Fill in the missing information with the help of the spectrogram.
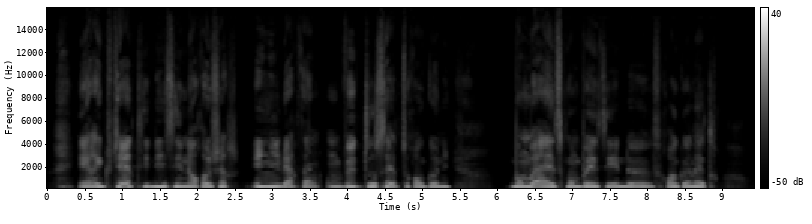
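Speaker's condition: Cerebral palsy; childhood speech

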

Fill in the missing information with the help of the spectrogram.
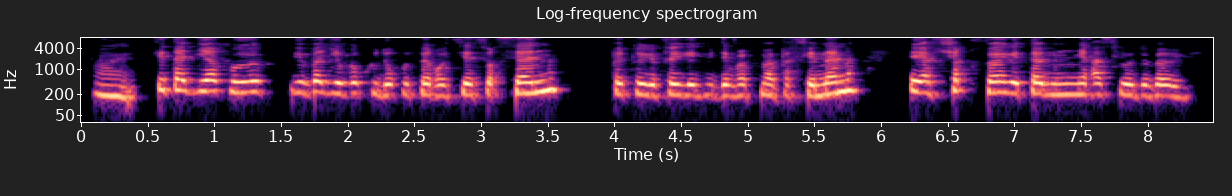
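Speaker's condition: Deaf from birth, congenital; told would never speak, took courses to work in speaking professions

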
